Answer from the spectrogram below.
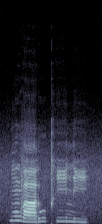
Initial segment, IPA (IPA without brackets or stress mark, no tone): ɡʷ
